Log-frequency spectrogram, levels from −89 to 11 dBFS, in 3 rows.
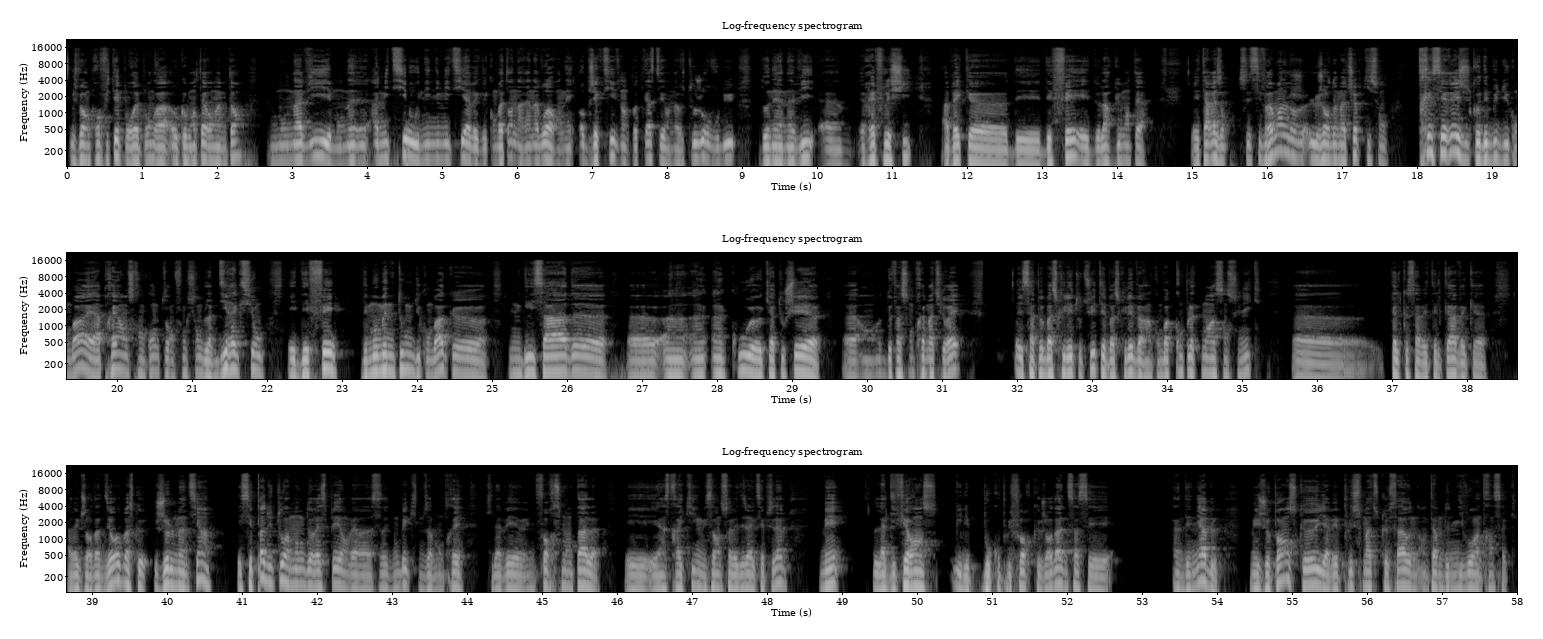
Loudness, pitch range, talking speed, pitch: -29 LUFS, 115-135 Hz, 205 wpm, 125 Hz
